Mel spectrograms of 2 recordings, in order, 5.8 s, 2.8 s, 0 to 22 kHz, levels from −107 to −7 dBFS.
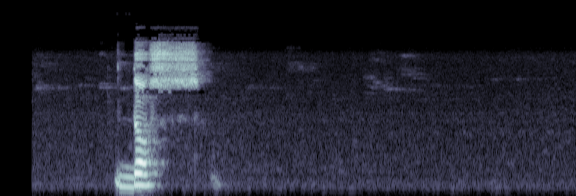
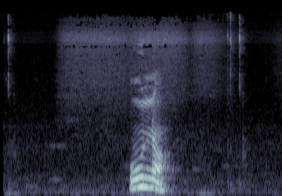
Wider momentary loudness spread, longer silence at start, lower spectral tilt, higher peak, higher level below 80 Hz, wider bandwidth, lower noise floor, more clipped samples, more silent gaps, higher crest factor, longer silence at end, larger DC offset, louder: second, 16 LU vs 26 LU; second, 1.15 s vs 1.3 s; second, -1 dB/octave vs -6.5 dB/octave; first, -4 dBFS vs -18 dBFS; second, -82 dBFS vs -72 dBFS; second, 10 kHz vs 16 kHz; about the same, -71 dBFS vs -72 dBFS; neither; neither; first, 26 dB vs 20 dB; first, 3.75 s vs 1.1 s; neither; first, -21 LUFS vs -33 LUFS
